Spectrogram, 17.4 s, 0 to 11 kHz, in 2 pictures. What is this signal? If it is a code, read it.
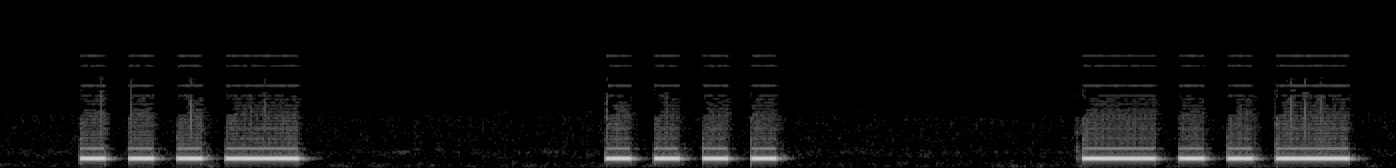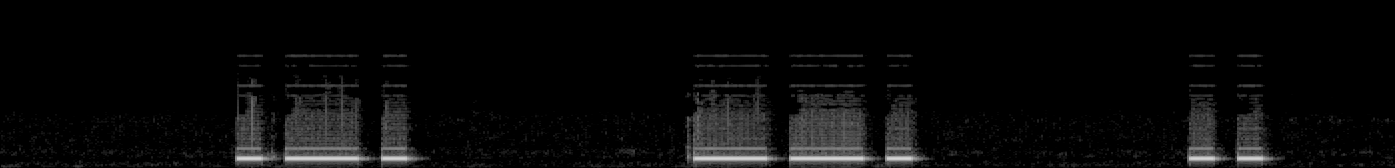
Morse code, heard as a keyed tone, about 8 wpm, 650 Hz. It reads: V H X R G I
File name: jh8cbh / 2022cw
